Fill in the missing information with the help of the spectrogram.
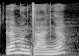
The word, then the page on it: mountain: English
